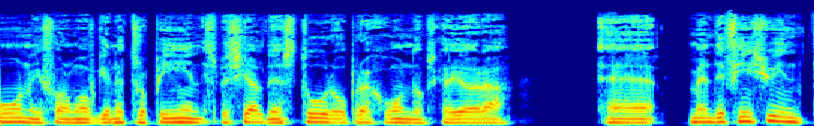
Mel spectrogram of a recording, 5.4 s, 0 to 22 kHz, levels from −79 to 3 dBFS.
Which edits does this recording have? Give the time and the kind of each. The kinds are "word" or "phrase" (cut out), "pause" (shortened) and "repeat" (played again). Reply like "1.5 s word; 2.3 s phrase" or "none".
1.4 s word; 1.8 s word; 4.4 s word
